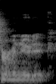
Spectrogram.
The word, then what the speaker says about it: hermeneutic: No, I believe it is pronounced hermeneutic. Yeah, I believe that's correct, although...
